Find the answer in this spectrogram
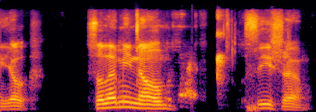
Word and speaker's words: Cisha: Ladies and gentlemen, is it Cisha? Cisha, yeah, you said it right.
